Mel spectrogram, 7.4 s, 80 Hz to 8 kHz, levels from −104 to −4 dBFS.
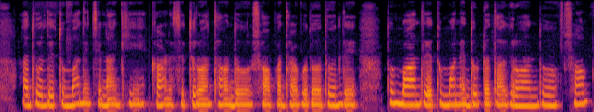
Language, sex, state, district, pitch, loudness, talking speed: Kannada, female, Karnataka, Dharwad, 220 Hz, -32 LUFS, 120 wpm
